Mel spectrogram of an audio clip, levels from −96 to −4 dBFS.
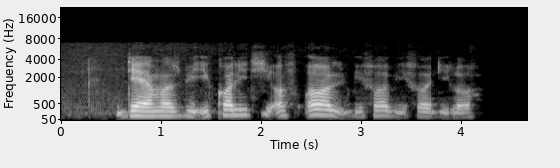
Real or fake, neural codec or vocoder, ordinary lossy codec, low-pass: fake; codec, 16 kHz, 4 kbps, FreqCodec, larger model; none; 7.2 kHz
